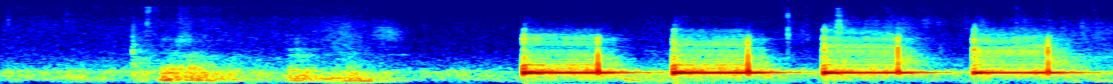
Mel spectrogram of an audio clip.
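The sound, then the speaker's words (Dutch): A telephone number being dialed: soft handling noises, then five loud, evenly spaced steady tones, each a short beep with a clear pitch, repeating in a regular rhythm. “Dus ik ga nu bellen en ik hoop dat hij opneemt.”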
